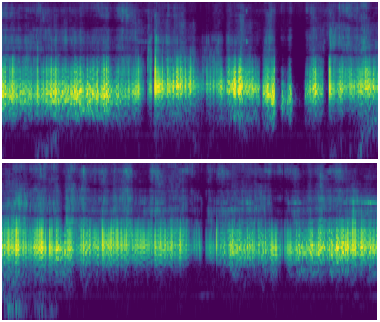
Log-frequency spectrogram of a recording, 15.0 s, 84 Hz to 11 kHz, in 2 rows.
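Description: A small, hollow, white decorated porcelain mortar sits upside down on a carpet while its base is rubbed and ground with a matching porcelain pestle held in a hand with painted nails. A steady, gritty scraping fills the clip, breaking off briefly around 3, 6 and 11.5 seconds before the grinding resumes at an even level.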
